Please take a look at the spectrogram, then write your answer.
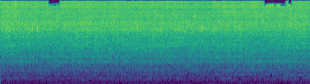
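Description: Tomatoes frying in a cast-iron kadai, a dense steady hiss of sizzling oil running loud and close without a break, no voices.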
